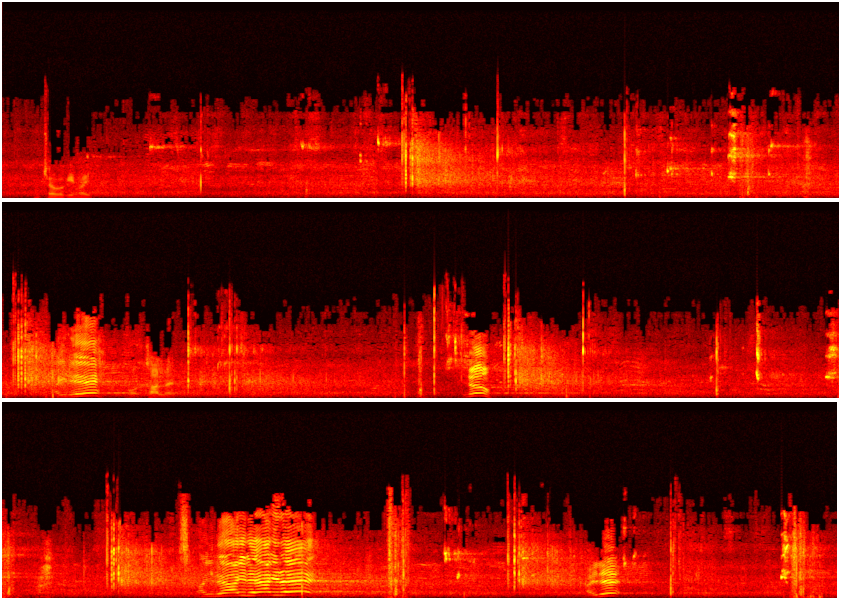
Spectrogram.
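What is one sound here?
A hard ball smacks sharply against a wall, echoing through a large hall.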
